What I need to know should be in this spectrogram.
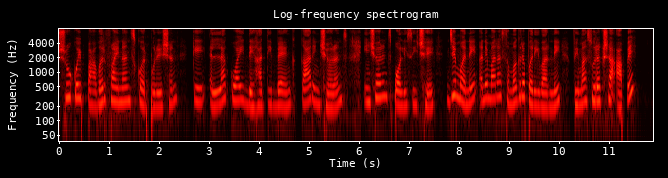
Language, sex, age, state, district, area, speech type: Gujarati, female, 18-30, Gujarat, Mehsana, rural, read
